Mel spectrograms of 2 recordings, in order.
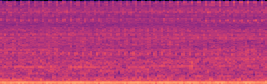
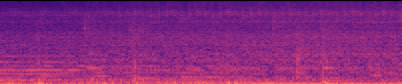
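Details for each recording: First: Totaled Honda Civic Type R being revived, engine just started: smooth steady idle with firm low hum and no fan whoosh; radiator fans not yet on. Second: Honda Civic Type R turbo engine at operating temperature after a brief rev: steady, even low idle with a soft whoosh of the radiator fans, which have switched on as they should.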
